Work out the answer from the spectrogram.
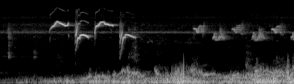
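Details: Cinereous tit lure song for stimulating caged birds housed in groups; a few loud high whistled phrases with downward swoops, followed by softer chirps, over strong low rumbling noise.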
